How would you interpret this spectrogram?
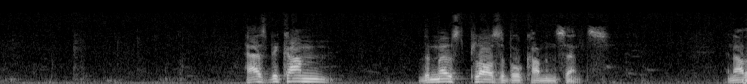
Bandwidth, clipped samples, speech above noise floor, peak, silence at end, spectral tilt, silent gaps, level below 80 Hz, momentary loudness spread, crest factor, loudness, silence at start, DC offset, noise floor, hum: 12.5 kHz; under 0.1%; 30 dB; -4 dBFS; 0 s; -7.5 dB/octave; none; -46 dBFS; 14 LU; 18 dB; -20 LUFS; 1.55 s; under 0.1%; -48 dBFS; none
